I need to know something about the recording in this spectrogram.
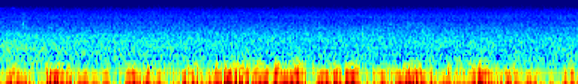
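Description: Footsteps shuffle slowly on a hard floor.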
